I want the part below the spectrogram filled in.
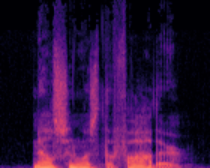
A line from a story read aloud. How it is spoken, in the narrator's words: I said quietly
